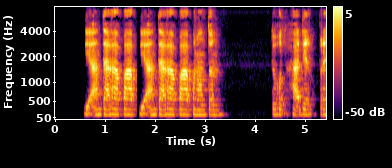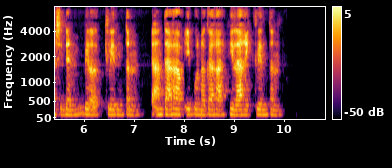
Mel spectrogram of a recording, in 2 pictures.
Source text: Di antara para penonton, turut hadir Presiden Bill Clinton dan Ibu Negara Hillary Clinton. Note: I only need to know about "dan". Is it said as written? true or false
false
